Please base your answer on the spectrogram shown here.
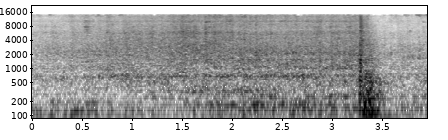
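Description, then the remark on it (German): A large model train locomotive with a cowcatcher whirs steadily along its track in a living room, its motor noise continuous, then a short clattering knock as it shoves an object lying on the track out of the way near the end. “Vorne hat sie, wie das Original im Wilden Westen, einen Kuhfänger dran, falls mal etwas auf dem Gleis liegen sollte.”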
